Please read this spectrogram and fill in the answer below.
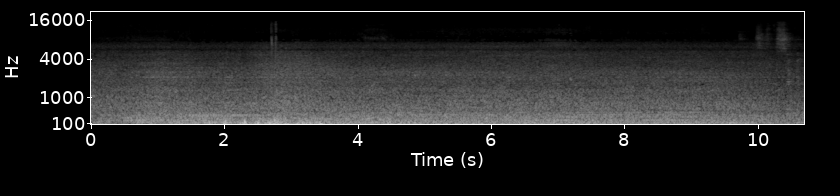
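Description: Outdoor wind blowing across the microphone: a steady low rush, gusting harder between about two and three and a half seconds in.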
